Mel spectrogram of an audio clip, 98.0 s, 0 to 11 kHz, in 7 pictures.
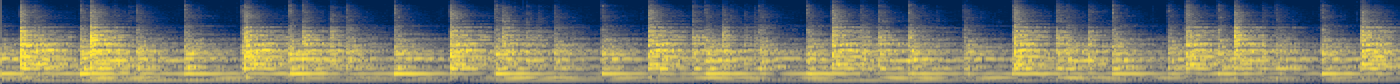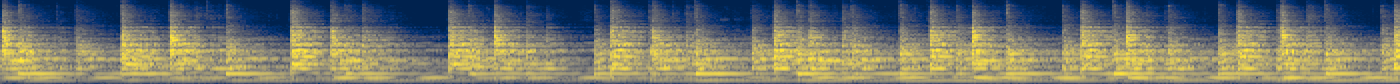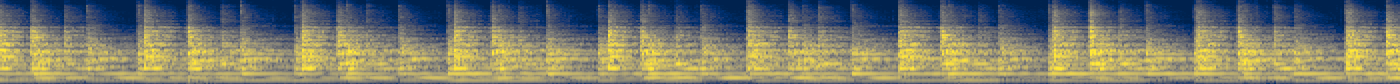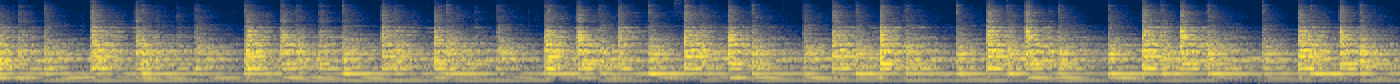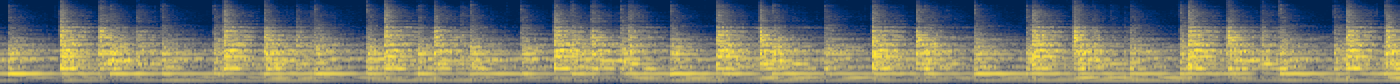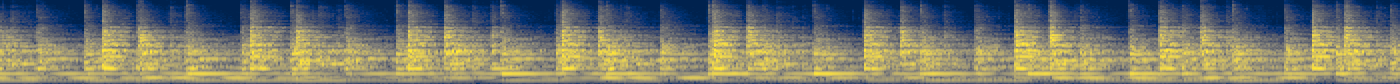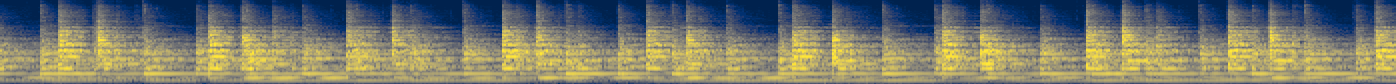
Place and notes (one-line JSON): {"title": "Calle 2 Nte., Centro, Cholula, Pue., Mexique - Cholula - Sanctuaire de la Vierge", "date": "2021-11-12 13:30:00", "description": "Cholula\nSantuario de la Virgen de los remedios\ncloches en volée manuelle.", "latitude": "19.06", "longitude": "-98.30", "altitude": "2153", "timezone": "America/Mexico_City"}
